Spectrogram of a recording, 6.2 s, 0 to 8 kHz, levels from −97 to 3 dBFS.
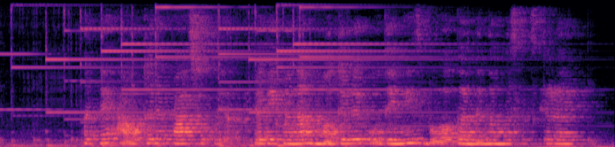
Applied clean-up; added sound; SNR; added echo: none; Clock; 13 dB; reverberation time 0.7 s.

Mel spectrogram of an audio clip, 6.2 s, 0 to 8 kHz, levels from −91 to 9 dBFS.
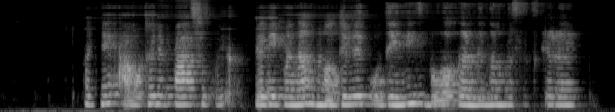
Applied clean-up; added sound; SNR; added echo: neural mask model DeepFilterNet 3.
